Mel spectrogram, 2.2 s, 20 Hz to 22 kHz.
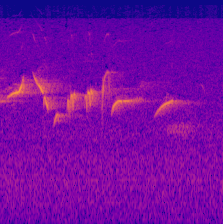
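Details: Blue-and-white flycatcher singing close by, recorded 2 June 2020: a rapid run of sweet, high whistles and short slurred notes across two seconds, closing with a drawn-out falling whistle over quiet outdoor background.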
